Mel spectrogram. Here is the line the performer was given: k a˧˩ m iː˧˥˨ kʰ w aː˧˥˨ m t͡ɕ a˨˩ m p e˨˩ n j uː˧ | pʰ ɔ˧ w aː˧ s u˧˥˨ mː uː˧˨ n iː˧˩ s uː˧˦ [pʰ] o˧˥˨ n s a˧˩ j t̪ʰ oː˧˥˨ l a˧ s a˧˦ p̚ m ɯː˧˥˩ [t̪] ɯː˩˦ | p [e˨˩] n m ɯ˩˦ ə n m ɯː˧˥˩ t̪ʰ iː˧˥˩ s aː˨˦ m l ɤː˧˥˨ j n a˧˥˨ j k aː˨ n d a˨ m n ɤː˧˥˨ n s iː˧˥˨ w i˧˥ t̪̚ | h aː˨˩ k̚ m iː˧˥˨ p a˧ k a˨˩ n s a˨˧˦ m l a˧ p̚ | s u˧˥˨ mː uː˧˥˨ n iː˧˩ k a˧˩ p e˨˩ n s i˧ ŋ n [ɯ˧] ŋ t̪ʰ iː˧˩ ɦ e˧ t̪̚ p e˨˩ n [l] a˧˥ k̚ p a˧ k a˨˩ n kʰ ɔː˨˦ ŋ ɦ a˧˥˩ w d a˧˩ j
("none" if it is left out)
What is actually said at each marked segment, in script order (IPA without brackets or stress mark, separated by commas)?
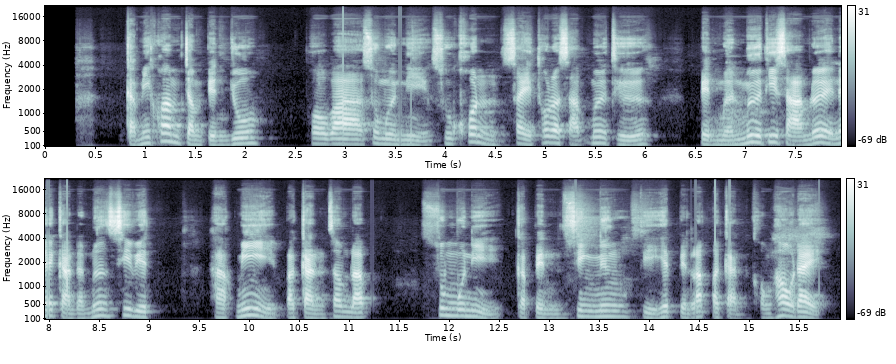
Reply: kʰ, t̪ʰ, e˨˩, ɯ˧, l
